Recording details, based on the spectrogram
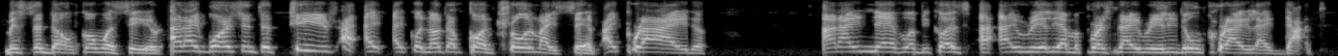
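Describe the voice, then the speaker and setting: Hoarse woman on a dull line. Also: a little high, normal speed, sharp tone, no room sound. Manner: earnest, repeats herself for emphasis. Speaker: caller on a talk show. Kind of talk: emotional personal account.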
